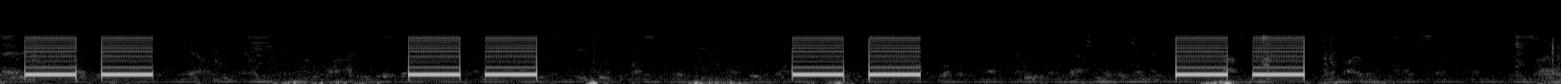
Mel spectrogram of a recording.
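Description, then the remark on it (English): A phone call placed through an automated staff directory rings through to a person's line with four evenly spaced double rings, each a pair of short buzzy electronic tones, separated by quiet gaps of faint line hiss. “To call this person, press 1.”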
